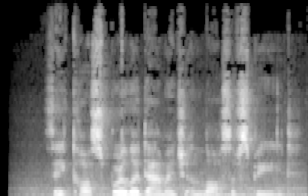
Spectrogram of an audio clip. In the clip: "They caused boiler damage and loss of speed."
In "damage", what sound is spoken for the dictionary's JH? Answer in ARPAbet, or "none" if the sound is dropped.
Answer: JH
